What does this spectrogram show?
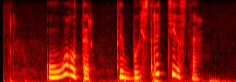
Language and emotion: Russian, positive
